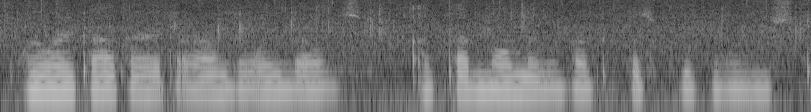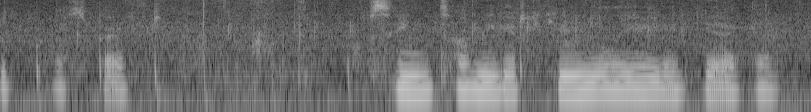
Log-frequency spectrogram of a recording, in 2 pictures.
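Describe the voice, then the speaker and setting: Soft-spoken and fairly high in pitch, a woman talks at a moderate pace in a monotone, flat intonation against noticeable background noise. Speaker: ASMR book reader. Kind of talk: audiobook reading.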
